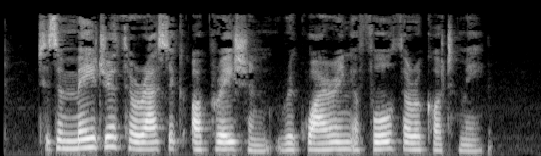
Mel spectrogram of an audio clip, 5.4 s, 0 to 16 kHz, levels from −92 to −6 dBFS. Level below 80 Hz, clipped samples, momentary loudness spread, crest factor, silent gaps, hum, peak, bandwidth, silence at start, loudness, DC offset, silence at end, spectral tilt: -54 dBFS; under 0.1%; 11 LU; 16 dB; none; none; -2 dBFS; 11.5 kHz; 0.4 s; -18 LUFS; under 0.1%; 0.5 s; -4.5 dB/octave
